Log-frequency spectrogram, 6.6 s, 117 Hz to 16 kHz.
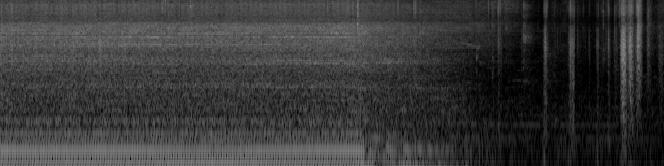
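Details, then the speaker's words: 1977 Toyota Celica RA28 with 1G-GTE engine, first start with makeshift pipe, intercooler not connected: steady even exhaust rumble, no knocks or clunks, then clean shutoff; normal running. "so I know that it does run it does work it sounds good it's smooth there's no knocks there's no clunks"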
